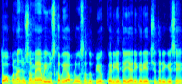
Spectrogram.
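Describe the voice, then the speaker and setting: A young adult man, an exam coaching YouTuber, gives an informal exam news update to camera, emphatic and colloquial, full of rhetorical questions. His voice is on the high side with a steady tone, a quick pace and a clean sound.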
